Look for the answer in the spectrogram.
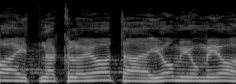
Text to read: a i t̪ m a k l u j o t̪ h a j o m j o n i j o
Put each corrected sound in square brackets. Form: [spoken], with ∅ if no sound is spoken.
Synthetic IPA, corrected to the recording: a i t̪ [n] a k l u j o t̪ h a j o m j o [m] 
